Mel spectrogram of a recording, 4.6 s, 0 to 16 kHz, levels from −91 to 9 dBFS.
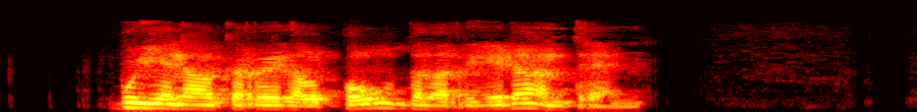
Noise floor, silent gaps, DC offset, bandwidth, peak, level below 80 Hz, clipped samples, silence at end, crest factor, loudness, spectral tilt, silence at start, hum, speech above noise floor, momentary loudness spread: -68 dBFS; none; under 0.1%; 8 kHz; -2 dBFS; -64 dBFS; under 0.1%; 1.4 s; 16 dB; -15 LUFS; -8 dB/octave; 0.6 s; none; 53 dB; 10 LU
